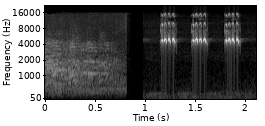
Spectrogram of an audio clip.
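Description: A noisy stretch cuts off abruptly to dead silence just under a second in, and a cricket chirps in short, even, high pulses, about three a second, three chirps in all.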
